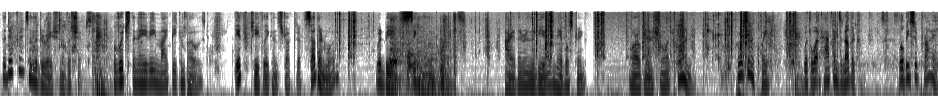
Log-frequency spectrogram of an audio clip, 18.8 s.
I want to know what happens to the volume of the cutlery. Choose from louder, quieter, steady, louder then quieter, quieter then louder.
quieter then louder.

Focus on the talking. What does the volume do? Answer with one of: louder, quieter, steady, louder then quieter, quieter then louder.
steady.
